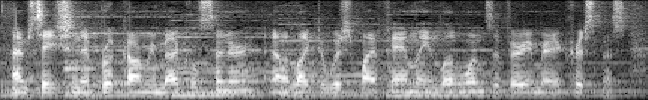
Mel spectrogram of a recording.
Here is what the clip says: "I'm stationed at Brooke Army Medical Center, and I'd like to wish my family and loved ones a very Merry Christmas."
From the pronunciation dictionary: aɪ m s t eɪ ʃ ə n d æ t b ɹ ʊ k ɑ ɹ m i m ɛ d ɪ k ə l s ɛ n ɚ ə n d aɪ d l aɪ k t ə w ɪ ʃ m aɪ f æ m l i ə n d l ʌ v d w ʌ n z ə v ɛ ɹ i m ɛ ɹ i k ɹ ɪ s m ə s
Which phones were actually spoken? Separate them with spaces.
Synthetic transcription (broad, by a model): aɪ m s t eɪ ʃ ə n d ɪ t b ɹ ʊ k ɑ ɹ m i m ɛ d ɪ k l s ɛ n ɚ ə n aɪ d l aɪ k t ə w ɪ ʃ m aɪ f æ m l i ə n l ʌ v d w ʌ n z ə v ɛ ɹ i m ɛ ɹ i k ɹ ɪ s m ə s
